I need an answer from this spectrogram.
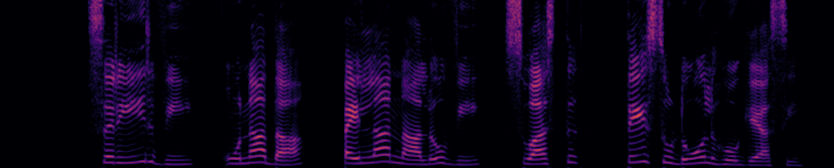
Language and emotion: Punjabi, neutral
